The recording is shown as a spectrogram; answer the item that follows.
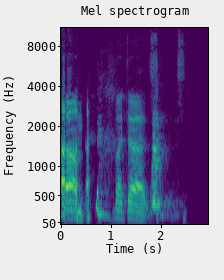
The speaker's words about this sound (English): Whoa. Sorry. All right. The dog got excited for something.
